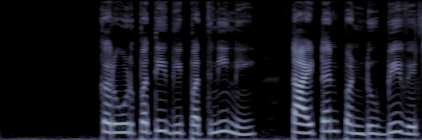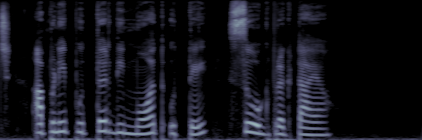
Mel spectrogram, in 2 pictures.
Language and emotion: Punjabi, sad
